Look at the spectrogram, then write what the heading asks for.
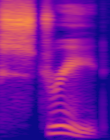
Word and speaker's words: street: Then on the other hand, you have to fight the urge to add extra vowels into a group of consonants. You want to blend those sounds smoothly together. A word like street should be one smooth sound.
